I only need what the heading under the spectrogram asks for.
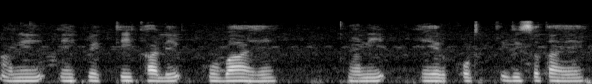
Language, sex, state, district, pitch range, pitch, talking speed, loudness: Marathi, male, Maharashtra, Dhule, 160-170 Hz, 165 Hz, 100 wpm, -18 LUFS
